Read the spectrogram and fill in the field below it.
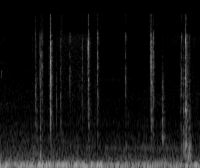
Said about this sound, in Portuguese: Ai, peraí que eu vou ter que estacionar aqui.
